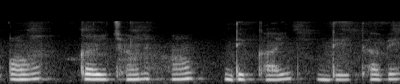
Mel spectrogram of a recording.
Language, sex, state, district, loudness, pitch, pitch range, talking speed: Chhattisgarhi, female, Chhattisgarh, Sukma, -18 LUFS, 235 Hz, 230-250 Hz, 105 wpm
